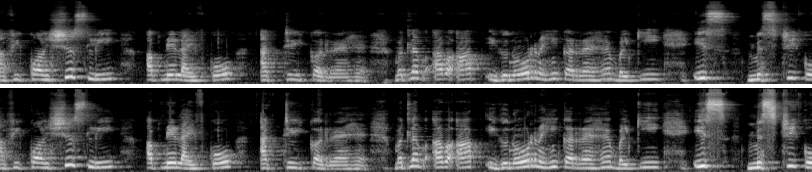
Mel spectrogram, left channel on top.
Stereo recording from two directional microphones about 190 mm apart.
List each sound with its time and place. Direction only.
0.0 s speech: 15° right (ahead or behind)
1.5 s speech: 35° right (ahead or behind); by 8.1 s 50° right (ahead or behind)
